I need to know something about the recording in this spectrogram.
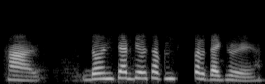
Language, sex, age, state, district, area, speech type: Marathi, female, 18-30, Maharashtra, Satara, rural, conversation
